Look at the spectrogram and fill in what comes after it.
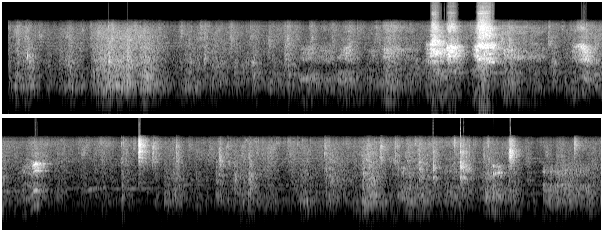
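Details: A litter of eleven chocolate-brown Labrador Retriever puppies, six weeks old, from a breeder. Overlapping short yips, whimpers and squeaky barks come in dense, irregular bursts, with a sharper cluster near the middle and a human voice at times.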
